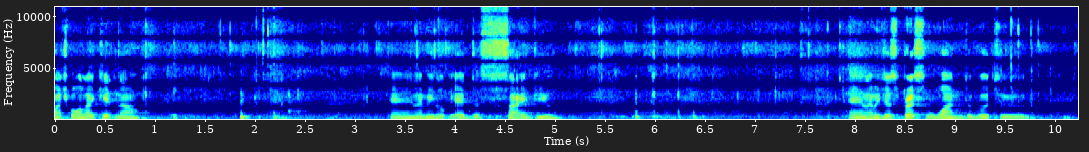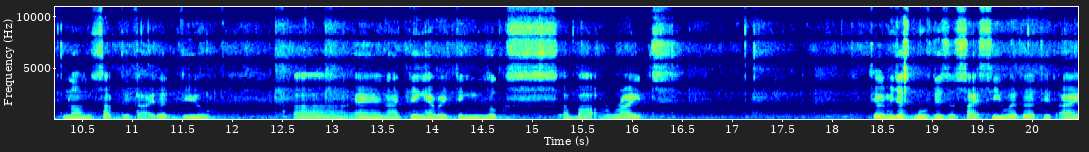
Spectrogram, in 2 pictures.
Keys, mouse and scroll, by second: 0.5-1.2 scroll up 1, 2.0-5.4 drag, 6.1 alt+middle click, 6.5-6.9 scroll up 1, 8.2 1, 9.5 alt+space, 9.6 click, 11.0 alt+middle click, 11.7-12.0 scroll up 1, 12.4 alt+middle click, 13.0-13.3 scroll up 1, 13.9-15.4 alt+middle drag, 16.2 click, 18.7 w, 19.9-20.4 drag.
